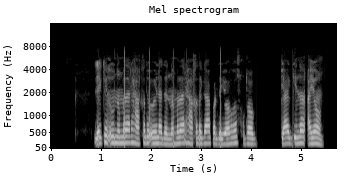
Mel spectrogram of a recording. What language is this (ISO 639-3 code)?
uzb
